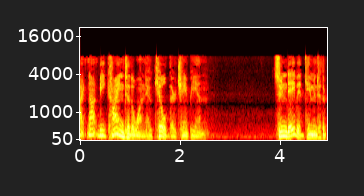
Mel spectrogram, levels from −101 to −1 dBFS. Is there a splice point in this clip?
no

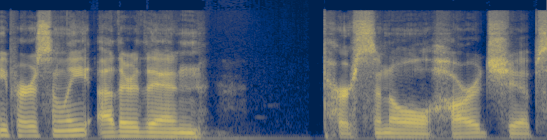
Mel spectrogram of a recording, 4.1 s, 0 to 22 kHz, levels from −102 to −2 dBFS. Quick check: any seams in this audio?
no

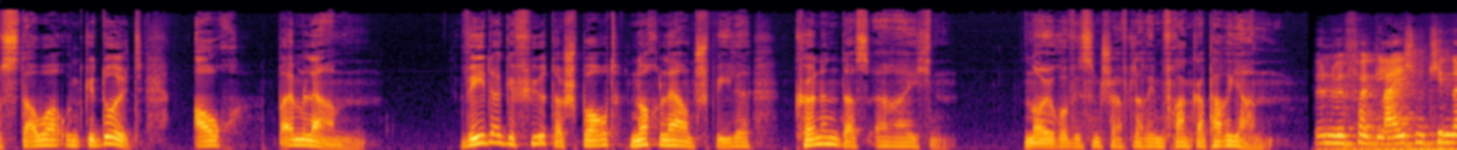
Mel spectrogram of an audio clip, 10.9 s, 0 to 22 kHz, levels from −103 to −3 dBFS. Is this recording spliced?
no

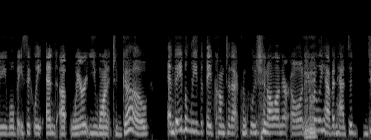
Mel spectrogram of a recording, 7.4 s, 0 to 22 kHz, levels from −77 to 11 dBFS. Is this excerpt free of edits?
no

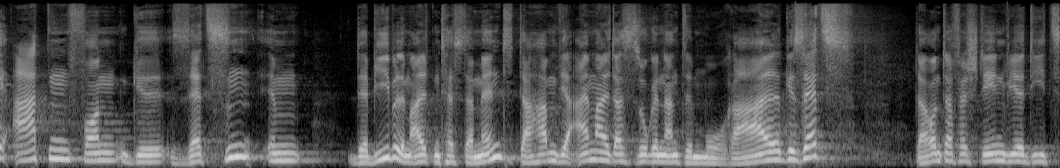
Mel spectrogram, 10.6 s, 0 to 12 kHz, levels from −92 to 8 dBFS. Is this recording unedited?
yes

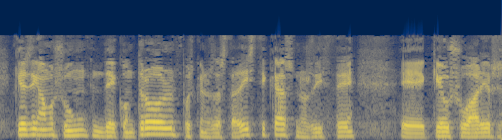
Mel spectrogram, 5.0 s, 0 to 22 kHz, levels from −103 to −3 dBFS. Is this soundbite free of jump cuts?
no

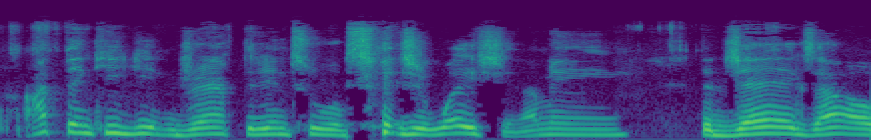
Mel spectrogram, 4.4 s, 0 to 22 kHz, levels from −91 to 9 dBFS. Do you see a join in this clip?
yes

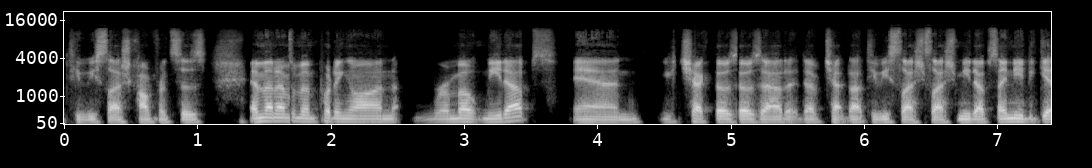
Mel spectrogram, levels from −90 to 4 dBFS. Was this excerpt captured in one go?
no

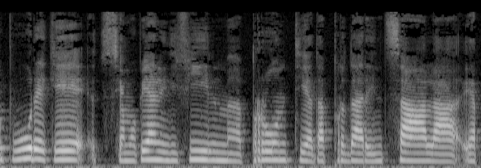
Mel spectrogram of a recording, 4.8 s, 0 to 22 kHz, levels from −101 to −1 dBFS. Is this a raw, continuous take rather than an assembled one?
yes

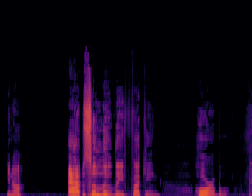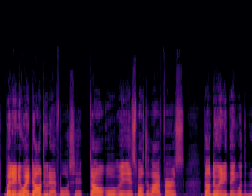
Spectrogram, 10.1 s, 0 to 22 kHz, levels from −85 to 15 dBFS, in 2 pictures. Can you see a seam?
yes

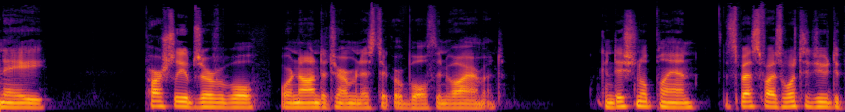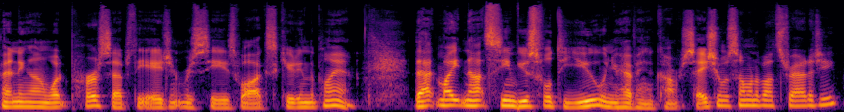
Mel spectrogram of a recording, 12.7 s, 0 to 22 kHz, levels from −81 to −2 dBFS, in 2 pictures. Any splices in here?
yes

